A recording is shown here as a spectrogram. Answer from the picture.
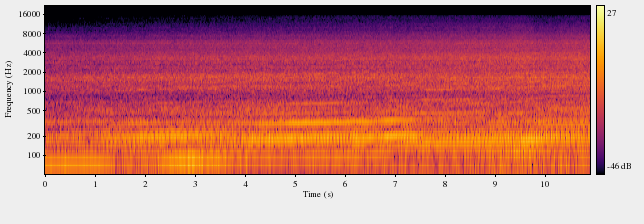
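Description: BMW 525d E60's straight-six common-rail diesel engine, heard from inside the cabin, being revved up from idle with the car stationary. The revs climb over the first few seconds and then hold at around 2000 rpm, the raised engine speed used to check that the DPF back-pressure sensor reading rises with revs.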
